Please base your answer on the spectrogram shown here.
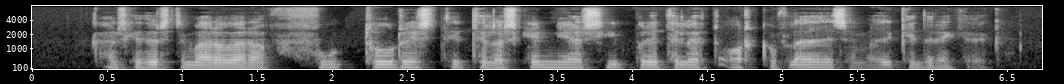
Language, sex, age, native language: Icelandic, male, 40-49, Icelandic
